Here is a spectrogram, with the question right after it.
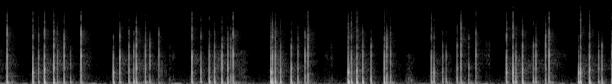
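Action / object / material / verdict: tap / round kraft cardboard piece / cardboard / none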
